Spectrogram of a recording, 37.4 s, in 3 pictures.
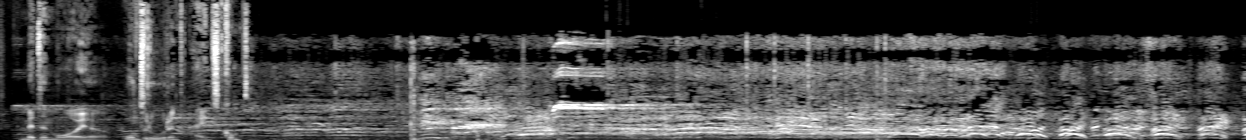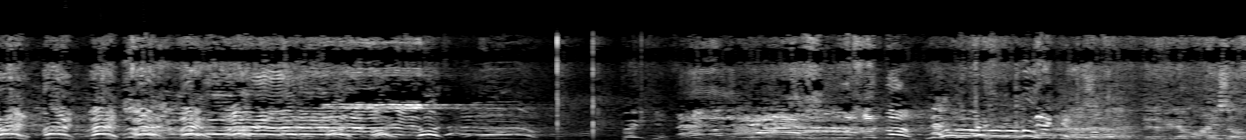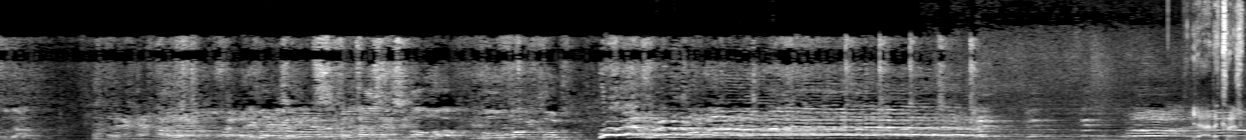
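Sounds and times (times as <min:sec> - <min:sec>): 
speech: 0:00.2 - 0:02.9, 0:21.0 - 0:30.8, 0:37.2 - 0:37.3
team cheering and shouting in a locker room: 0:01.3 - 0:18.0, 0:18.9 - 0:23.9, 0:30.9 - 0:37.3.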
